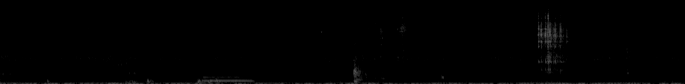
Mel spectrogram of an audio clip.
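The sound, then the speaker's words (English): Five dice rolled on a table for a damage roll in a tabletop game: a quick, single rattle of small hard objects clattering near the end, otherwise quiet with a low steady hum. “Okay, could you roll me 5 dice, please?”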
